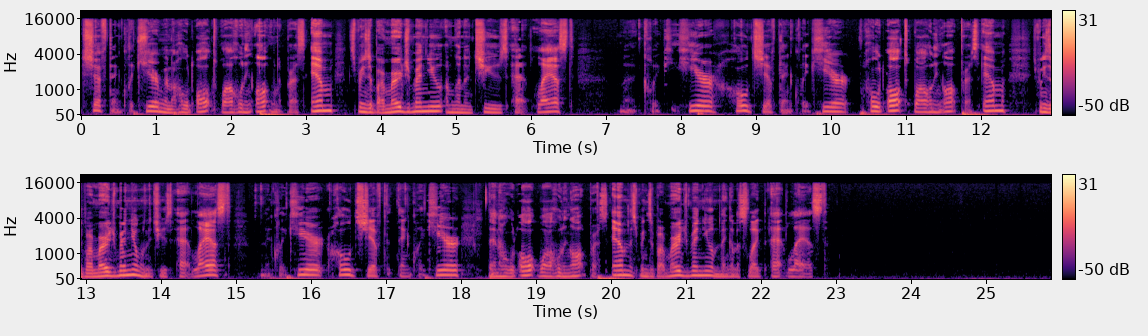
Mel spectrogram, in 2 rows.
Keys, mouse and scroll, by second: 0.0 shift+click, 2.3 alt+m, 5.8 click, 7.4 click, 7.6 click, 8.7 shift+click, 8.8 shift+click, 9.5 shift+click, 9.6 shift+click, 11.8 alt+m, 13.8 click, 13.9 click, 15.2 click, 15.3 click, 16.2 shift+click, 16.4 shift+click, 17.1 shift+click, 17.3 shift+click, 19.8 alt+m, 22.1 click, 22.2 click.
